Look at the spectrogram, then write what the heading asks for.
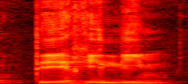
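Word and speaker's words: Tehilim: no texto original em hebraico é conhecido como terril se escreve t e h i l i m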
